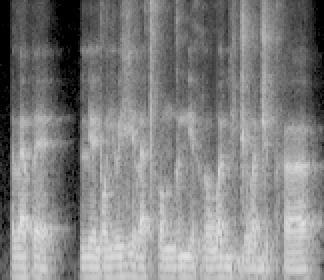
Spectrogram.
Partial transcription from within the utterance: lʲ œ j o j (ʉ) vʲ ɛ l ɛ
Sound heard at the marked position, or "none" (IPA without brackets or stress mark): ʉ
